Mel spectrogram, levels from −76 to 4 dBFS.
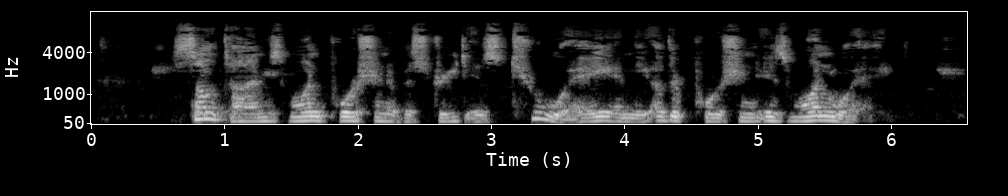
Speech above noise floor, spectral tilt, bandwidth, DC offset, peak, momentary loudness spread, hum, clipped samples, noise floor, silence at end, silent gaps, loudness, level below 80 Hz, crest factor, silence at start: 32 dB; -4.5 dB/octave; 11.5 kHz; under 0.1%; -2 dBFS; 6 LU; none; under 0.1%; -50 dBFS; 0.1 s; none; -18 LUFS; -56 dBFS; 18 dB; 0.6 s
